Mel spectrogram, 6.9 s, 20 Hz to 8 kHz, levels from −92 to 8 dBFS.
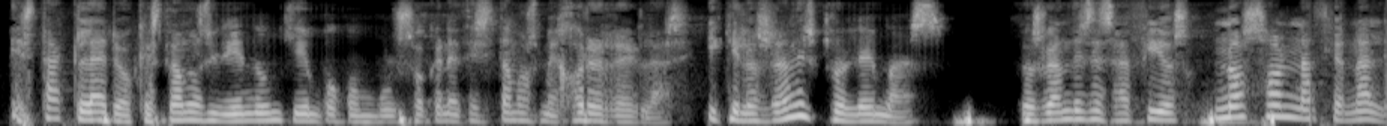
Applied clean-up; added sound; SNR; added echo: neural mask model Resemble Enhance denoiser.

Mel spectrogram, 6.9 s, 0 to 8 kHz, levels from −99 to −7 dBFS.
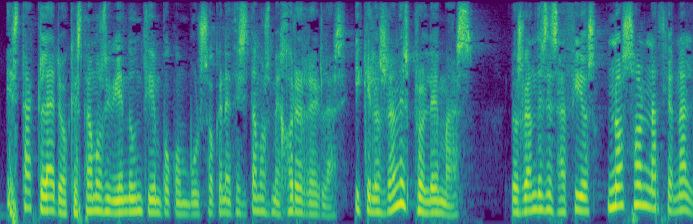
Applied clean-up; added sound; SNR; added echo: none; none; none; none.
